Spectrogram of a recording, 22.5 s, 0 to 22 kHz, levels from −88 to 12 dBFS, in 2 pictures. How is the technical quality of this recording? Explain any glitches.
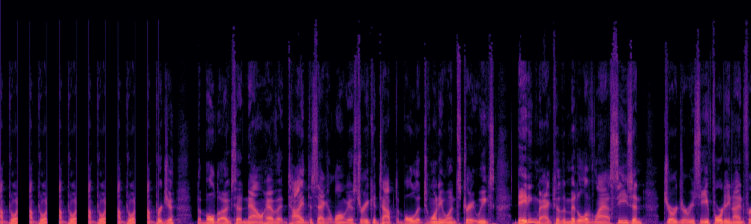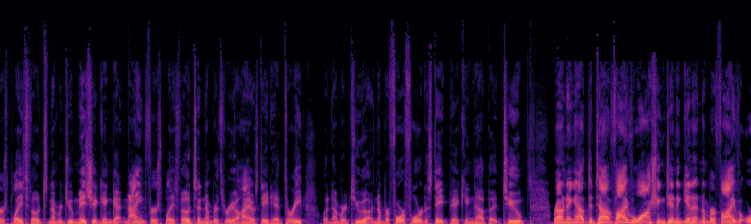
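The recording has one clear glitch: a stutter with silent gaps, already under way when the clip begins and lasting until 2.37 s. A 0.26 s burst of speech repeats five times, each followed by 0.19 s of digital silence, giving an even 0.44 s cycle. The likely cause is a stalled stream replaying its last fragment on every retry, so the audio due in that span is lost. On a waveform, identical blocks alternate with dead-flat lines. A spectrogram shows the same pattern stamped repeatedly, split by blank vertical bands.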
